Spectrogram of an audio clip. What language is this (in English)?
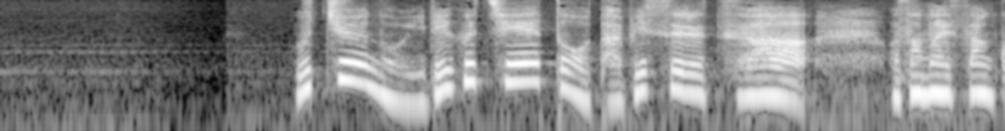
Japanese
